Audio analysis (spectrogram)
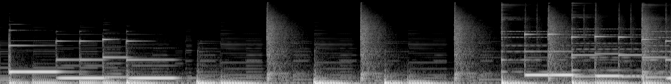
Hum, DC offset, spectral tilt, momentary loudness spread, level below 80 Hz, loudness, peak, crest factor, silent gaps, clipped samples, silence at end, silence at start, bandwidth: none; under 0.1%; -7 dB/octave; 13 LU; -16 dBFS; -15 LUFS; 0 dBFS; 14 dB; none; under 0.1%; 0 s; 0 s; 18 kHz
